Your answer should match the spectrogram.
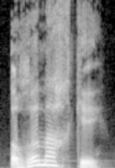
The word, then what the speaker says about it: remarquer: Okay, remember that when we've got this Q, and after that, well, vowel like here. Anyway, you've got to put this vowel U, even if you don't pronounce it. Okay, so it will go like que.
